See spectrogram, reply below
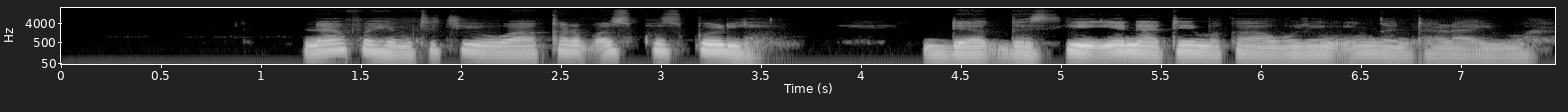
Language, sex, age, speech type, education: Hausa, female, 46-60, read, primary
